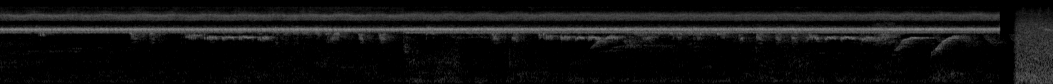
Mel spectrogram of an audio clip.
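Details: Insects in the wild make a continuous shrill drone of two high, even tones, while scattered birds add quick chirps and short descending twitters. The recording cuts off abruptly near the end.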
